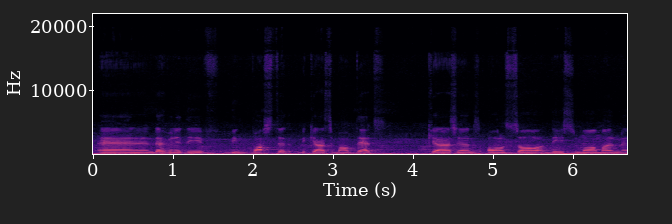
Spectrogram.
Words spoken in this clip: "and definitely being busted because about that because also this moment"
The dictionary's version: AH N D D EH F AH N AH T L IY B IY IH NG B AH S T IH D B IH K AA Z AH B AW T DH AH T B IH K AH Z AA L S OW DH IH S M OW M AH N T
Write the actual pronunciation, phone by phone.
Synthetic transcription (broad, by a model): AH N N D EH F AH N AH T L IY B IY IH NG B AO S T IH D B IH K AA S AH B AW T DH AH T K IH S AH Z AA L S OW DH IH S M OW M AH N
